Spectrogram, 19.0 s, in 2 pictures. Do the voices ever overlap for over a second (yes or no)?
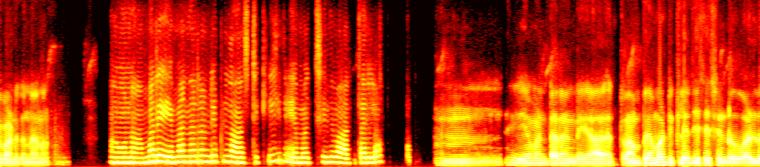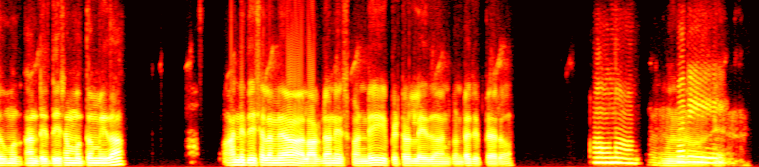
no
